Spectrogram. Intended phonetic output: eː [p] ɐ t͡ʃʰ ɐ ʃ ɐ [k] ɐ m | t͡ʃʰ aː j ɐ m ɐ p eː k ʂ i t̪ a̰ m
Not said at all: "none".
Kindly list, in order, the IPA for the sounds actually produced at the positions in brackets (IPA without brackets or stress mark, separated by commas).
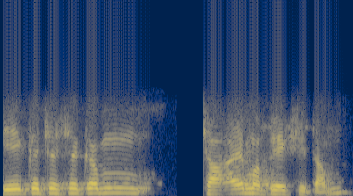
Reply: k, k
